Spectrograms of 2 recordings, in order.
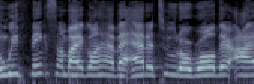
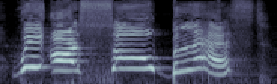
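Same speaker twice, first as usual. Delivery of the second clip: loud, slow, ringing preacher's cry; preaching cry; 4 semitones higher, 7 dB louder, slower than usual. Acted. Preacher crying out scripture to the congregation, loud and slow. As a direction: let it swell like a sermon peak.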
